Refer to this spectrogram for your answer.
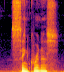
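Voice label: "synchronous", American English; pronunciation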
